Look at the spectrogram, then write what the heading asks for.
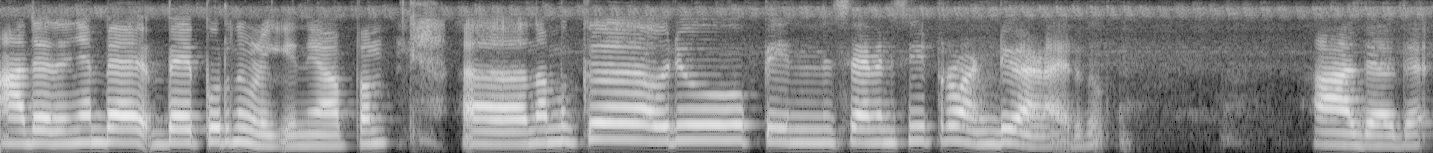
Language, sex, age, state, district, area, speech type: Malayalam, female, 30-45, Kerala, Kozhikode, urban, spontaneous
